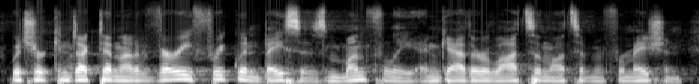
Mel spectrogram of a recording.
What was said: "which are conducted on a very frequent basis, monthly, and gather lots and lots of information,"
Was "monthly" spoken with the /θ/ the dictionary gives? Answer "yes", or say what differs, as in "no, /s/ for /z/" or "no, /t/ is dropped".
yes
